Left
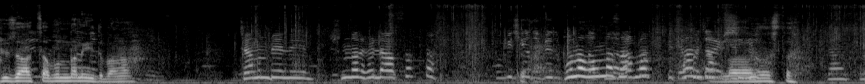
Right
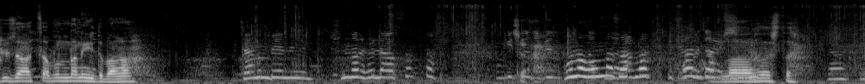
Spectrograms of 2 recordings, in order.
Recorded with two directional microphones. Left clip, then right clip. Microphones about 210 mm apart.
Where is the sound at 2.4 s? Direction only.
Centre (ahead or behind).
